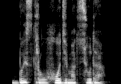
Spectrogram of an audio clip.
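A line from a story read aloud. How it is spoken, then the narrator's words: Frightened hiss. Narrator (Russian): прошипела я, помирая от страха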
